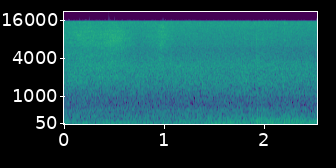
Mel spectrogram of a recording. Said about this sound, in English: It's the rain. It's the rain. The rain is gumming up everything tonight.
